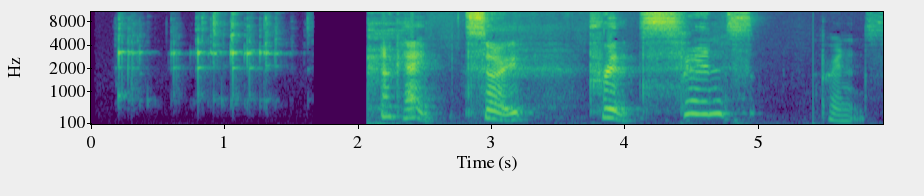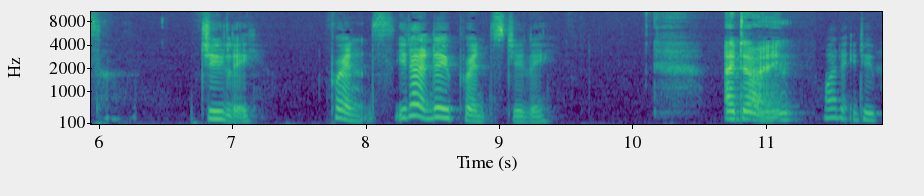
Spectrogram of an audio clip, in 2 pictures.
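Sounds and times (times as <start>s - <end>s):
paintbrushes clinking against a water glass: 0.2s - 1.7s
speech: 2.2s - 6.2s, 6.8s - 7.2s, 7.8s - 9.5s, 10.7s - 11.8s.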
